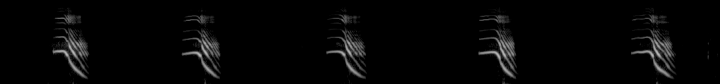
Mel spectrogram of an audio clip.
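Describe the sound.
Five cow elk calls blown on a latex diaphragm call, evenly spaced, each a short, high, nasal mew that quickly slides downward in pitch, with silence between and no talking.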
